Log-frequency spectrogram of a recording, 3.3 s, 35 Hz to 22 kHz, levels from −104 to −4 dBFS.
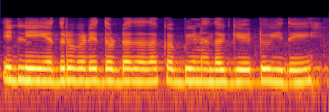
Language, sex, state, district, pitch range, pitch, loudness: Kannada, female, Karnataka, Bidar, 205-215 Hz, 215 Hz, -13 LUFS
